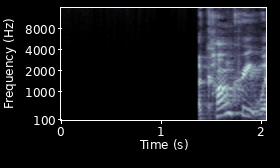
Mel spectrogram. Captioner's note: pause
